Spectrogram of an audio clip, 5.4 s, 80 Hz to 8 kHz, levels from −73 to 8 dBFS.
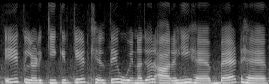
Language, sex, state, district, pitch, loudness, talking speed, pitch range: Hindi, female, Jharkhand, Deoghar, 240 Hz, -11 LUFS, 120 wpm, 225-270 Hz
